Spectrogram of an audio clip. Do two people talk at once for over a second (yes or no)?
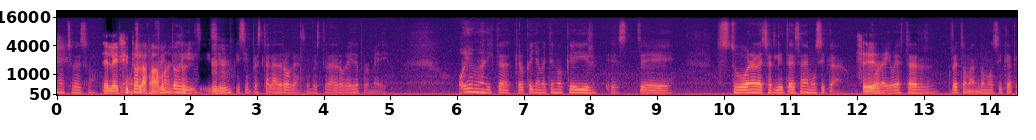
yes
